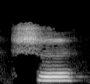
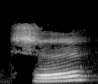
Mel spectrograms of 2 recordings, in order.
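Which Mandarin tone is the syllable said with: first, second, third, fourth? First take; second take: first; second. First: The pitch stays high and level. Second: The pitch rises from middle to high.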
